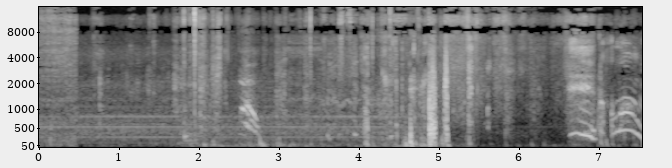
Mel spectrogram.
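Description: A dog pants in short, uneven bursts near a Jeep XJ on a trip through Capitol Reef National Park, with some louder breathy gusts and a few whiny sounds, as people talk now and then.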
